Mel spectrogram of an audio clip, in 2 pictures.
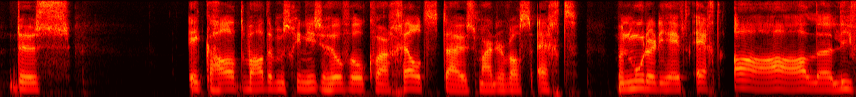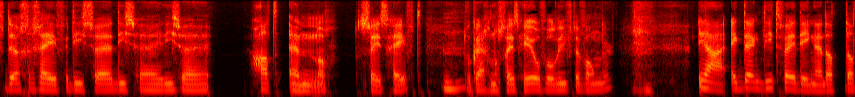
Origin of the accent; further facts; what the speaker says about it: Amsterdam, North Holland, Netherlands; omdat ik uit de Bijlmer kom, dat ik daardoor echt een hele grote berg aan rijkdom heb die heel veel andere mensen niet hebben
